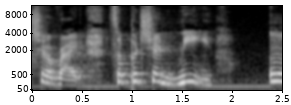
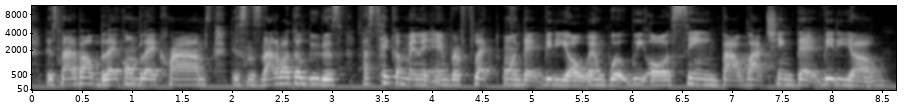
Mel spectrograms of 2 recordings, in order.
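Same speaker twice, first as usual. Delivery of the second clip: ordinary talk, nothing marked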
